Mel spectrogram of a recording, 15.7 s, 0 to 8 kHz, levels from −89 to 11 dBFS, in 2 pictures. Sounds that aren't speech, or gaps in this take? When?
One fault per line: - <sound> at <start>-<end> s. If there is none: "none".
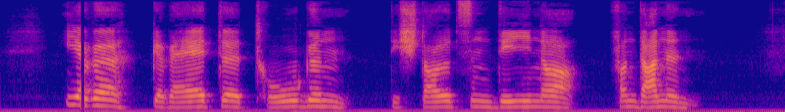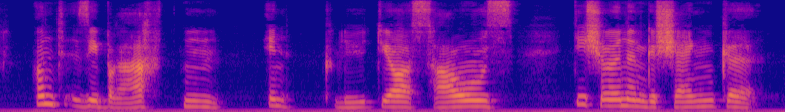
- dropout at 0.8-0.8 s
